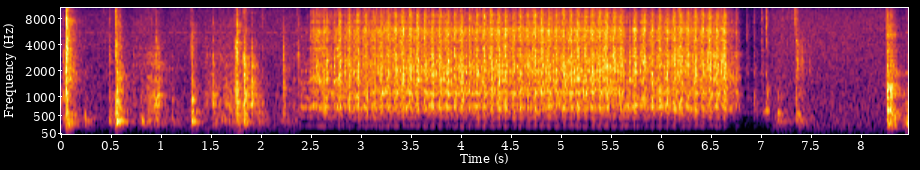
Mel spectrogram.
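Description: A sewing machine stitching down fabric for a homemade scrunchie, a loud steady mechanical whirr running about four seconds, preceded and followed by brief handling clatter and rustling.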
